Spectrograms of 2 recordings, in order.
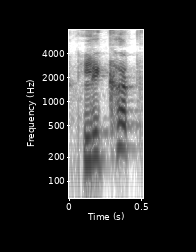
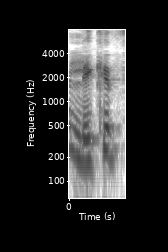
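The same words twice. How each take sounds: First: लिखत with no i, likh-at; लिखत said wrongly without the i; wrong pronunciation. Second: लिखित with an i, likh-it; लिखित said correctly with the i; correct pronunciation. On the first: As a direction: say लिखत ending in -at. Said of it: "गलत होता है". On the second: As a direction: say लिखित ending in -it. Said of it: "सही होता है". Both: Shown as a demonstration.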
